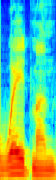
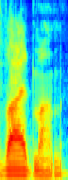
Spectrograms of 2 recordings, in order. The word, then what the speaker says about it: Weidmann: like Wade, you see, it's got the W, so Wademan beer, but the pronunciation is Weidmann.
